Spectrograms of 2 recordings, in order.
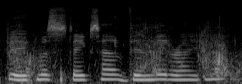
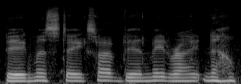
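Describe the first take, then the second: First: Slow, lightly put-on cartoonish old-timer voice; Yogi Berra voice. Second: Said in the usual way. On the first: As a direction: drag it out in a mild character voice. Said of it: "That's an impersonation of famous".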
